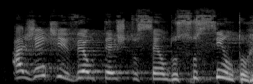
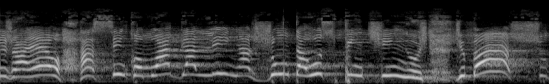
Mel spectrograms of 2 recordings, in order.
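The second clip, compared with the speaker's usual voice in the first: loud, high, slow proclamation; proclaiming; 6 semitones higher, 6 dB louder, slower than usual. Acted. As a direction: call out God's words. Deus fala a Israel. (proclamação alta e lenta)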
